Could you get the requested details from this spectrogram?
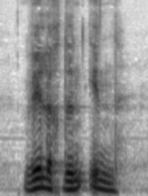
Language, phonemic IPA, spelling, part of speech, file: Dutch, /ˈwɪləɣdə(n) ˈɪn/, willigden in, verb, Nl-willigden in.ogg
- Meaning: inflection of inwilligen: 1. plural past indicative 2. plural past subjunctive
